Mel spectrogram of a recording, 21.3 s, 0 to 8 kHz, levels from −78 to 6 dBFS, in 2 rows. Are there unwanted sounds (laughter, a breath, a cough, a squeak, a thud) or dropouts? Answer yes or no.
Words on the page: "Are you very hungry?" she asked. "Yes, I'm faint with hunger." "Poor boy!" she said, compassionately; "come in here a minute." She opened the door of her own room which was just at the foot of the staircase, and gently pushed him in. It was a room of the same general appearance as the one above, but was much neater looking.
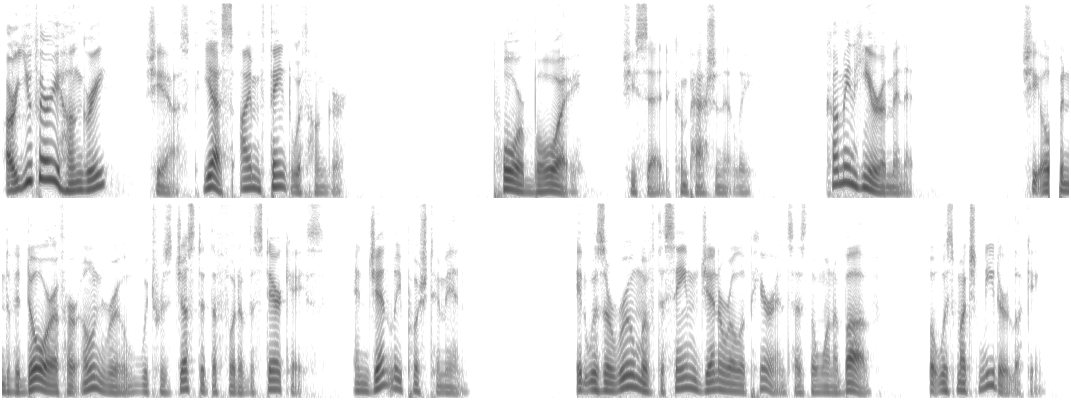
yes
